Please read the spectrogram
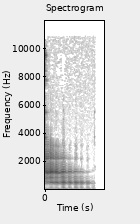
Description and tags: Jew's harp sigle hit
folk, tongue, lips, jews-harp, vargan, mouth-harp, folklore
